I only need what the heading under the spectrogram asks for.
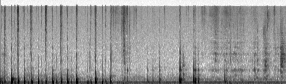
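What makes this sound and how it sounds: Fingertips tap along a red Christmas wrapping-paper roll, with the paper wound on a hollow cardboard core and the roll held in both hands. Nineteen short, dull, low thumps come in a quick, clip-clop-like run for the first two seconds, then thin out to a few scattered taps. A steady low hum sits underneath throughout.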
